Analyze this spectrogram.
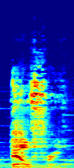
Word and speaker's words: belfry: fiend I'm distracted yeah the American pronunciation is apparently belfry foreign s in like the UK the UK is Belfry yes all Belfry belfry yeah so Belfry is the correct pronunciation all free this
